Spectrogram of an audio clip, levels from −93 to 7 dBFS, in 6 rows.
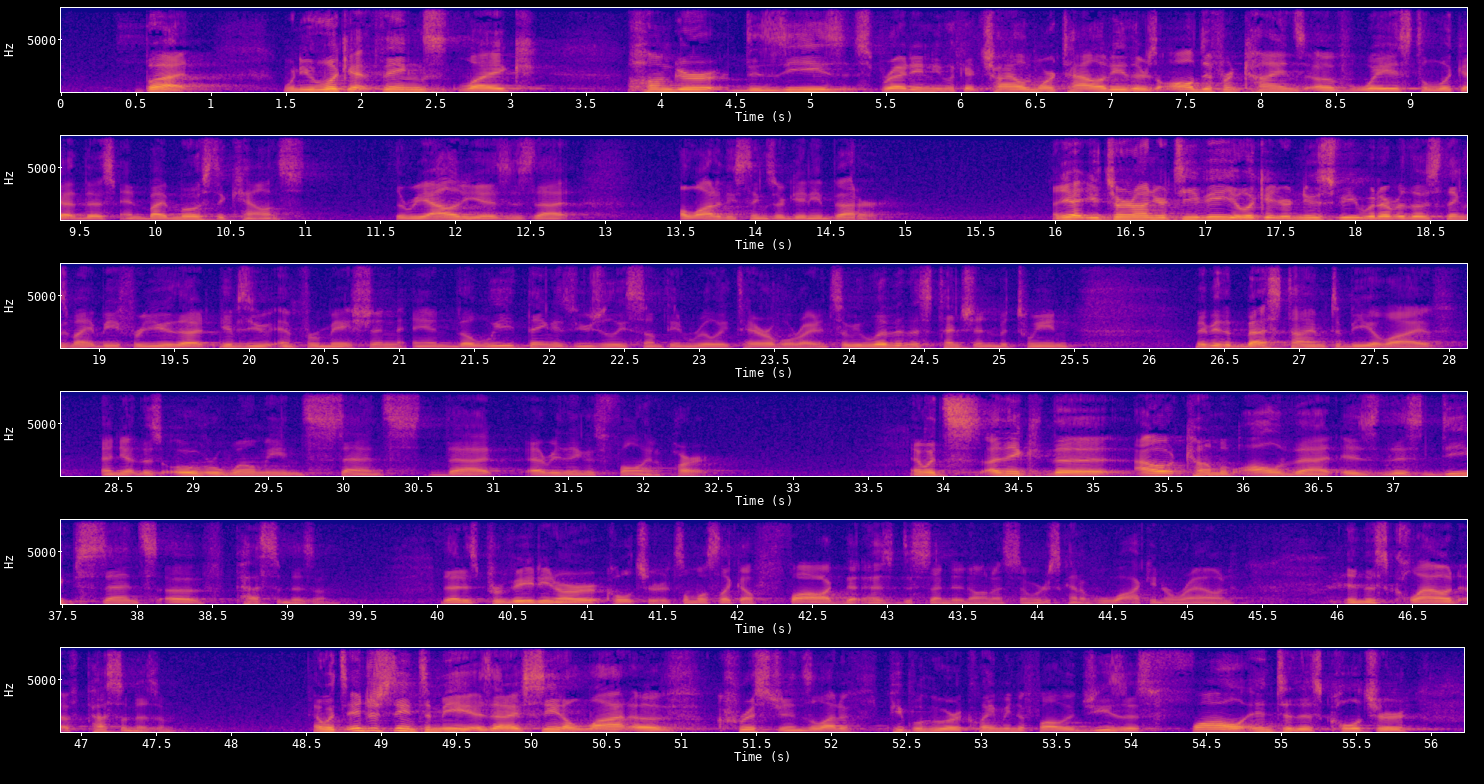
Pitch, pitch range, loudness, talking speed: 130 Hz, 115-145 Hz, -28 LUFS, 180 wpm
